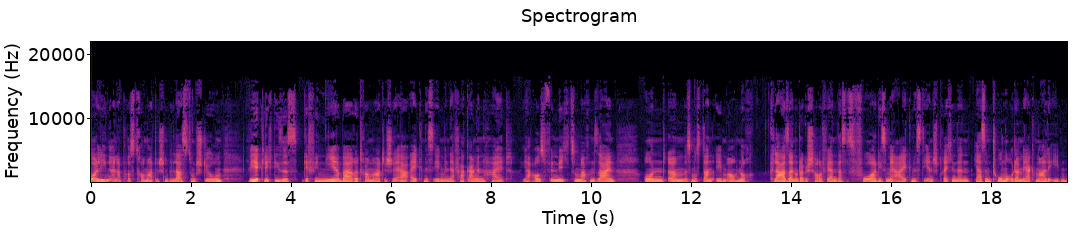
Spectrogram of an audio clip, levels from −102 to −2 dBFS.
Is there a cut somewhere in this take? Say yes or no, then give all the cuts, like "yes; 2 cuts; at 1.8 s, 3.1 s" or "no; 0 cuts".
yes; 1 cut; at 17.6 s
